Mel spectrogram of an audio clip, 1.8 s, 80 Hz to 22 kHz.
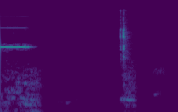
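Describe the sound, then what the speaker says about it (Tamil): Yamaha RX100 motorcycle giving a short electronic beep when switched on: a brief steady high tone at the start, then a quick second chirp, with silence after. "இந்த வண்டி ஆன் பண்ணும்போது ஒரிஜினாலிட்டியாக பீப் சவுண்டு வரும்."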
